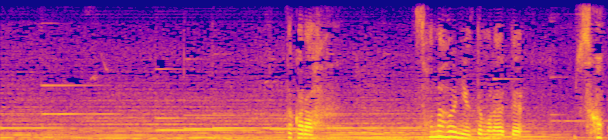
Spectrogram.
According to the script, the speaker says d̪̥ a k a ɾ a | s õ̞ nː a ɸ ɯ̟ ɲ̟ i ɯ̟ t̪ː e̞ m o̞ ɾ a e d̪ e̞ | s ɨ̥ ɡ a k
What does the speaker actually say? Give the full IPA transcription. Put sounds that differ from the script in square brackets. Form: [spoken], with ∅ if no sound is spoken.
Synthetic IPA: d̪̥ a k a ɾ a | s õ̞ nː a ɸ [ɯ̟ː] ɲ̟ i ɯ̟ t̪ː e̞ m o̞ ɾ a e [t̪] e̞ | s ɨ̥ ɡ a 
